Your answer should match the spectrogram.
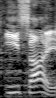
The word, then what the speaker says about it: Isai: Everyone's Everyone says his name wrong. Isai. Really? Yeah. It's Isai. It's not Isaiah. Like that's a badass. That sounds like E space. Uh, like E E space s a space e E.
